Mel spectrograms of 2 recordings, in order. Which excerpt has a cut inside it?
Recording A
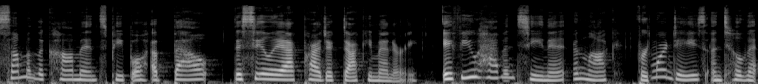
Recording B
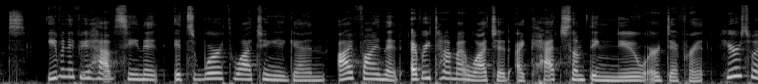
A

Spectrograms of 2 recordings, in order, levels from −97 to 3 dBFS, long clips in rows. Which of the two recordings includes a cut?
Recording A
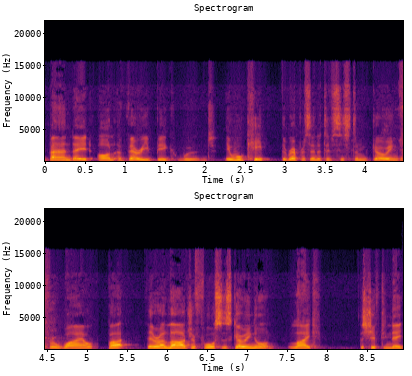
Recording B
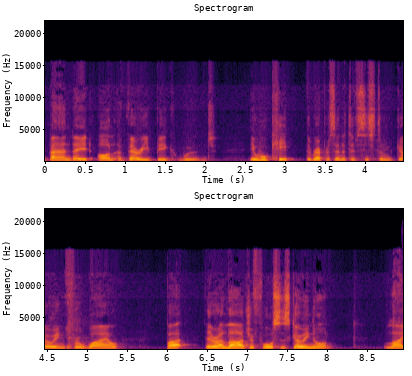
A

